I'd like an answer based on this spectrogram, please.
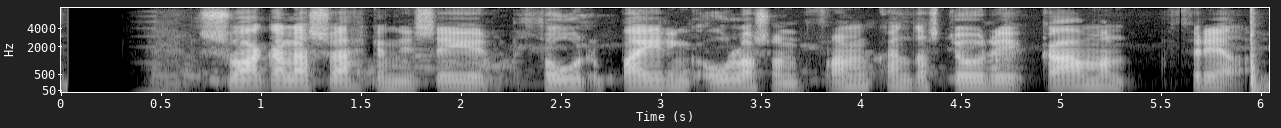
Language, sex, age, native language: Icelandic, male, 18-19, Icelandic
